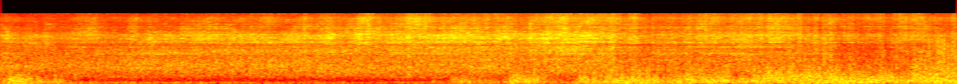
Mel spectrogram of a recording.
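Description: Wind buffeting the microphone in low, rumbling gusts, one near the start and a longer, louder one from about four seconds in. Under it, a saddle-tank steam locomotive approaches working a train.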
